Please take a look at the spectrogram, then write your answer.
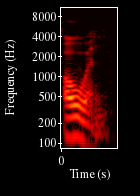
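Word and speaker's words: Eoin: comment here from Instagram first name is pronounced Owen okay e-o-i-n Caldwell Owen Caldwell thank you for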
